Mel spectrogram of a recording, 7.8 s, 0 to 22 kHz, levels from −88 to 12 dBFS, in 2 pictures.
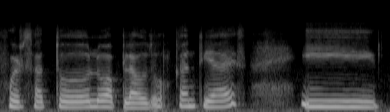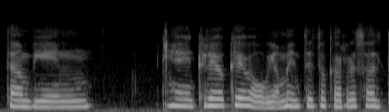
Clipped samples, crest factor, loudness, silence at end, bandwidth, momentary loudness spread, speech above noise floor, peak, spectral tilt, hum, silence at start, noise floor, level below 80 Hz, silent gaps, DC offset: under 0.1%; 16 dB; -29 LUFS; 0.05 s; 8 kHz; 8 LU; 29 dB; -14 dBFS; -7 dB/octave; none; 0.1 s; -57 dBFS; -58 dBFS; none; under 0.1%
